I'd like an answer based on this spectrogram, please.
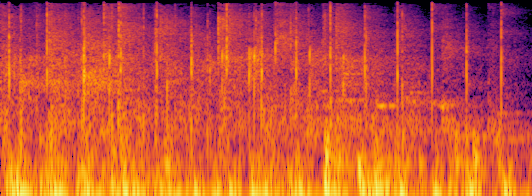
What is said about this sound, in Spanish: Vamos a darnos un aplauso todos, a ver.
